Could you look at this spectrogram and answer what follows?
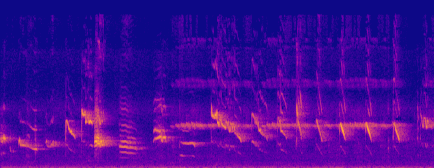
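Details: High twittering oriental white-eye calls from a lure for attracting birds, opening with descending slurred chirps and then settling into quick, evenly spaced sharp tweets, over a faint steady high tone.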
